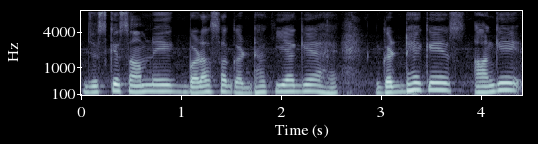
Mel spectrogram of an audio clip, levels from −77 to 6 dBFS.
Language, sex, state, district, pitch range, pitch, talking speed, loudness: Hindi, male, Madhya Pradesh, Umaria, 150-180 Hz, 165 Hz, 165 wpm, -15 LUFS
